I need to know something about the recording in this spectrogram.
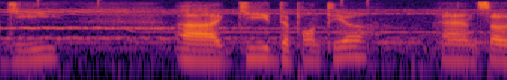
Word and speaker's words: Guy: okay so i think the french pronunciation is ghee uh de pontia and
